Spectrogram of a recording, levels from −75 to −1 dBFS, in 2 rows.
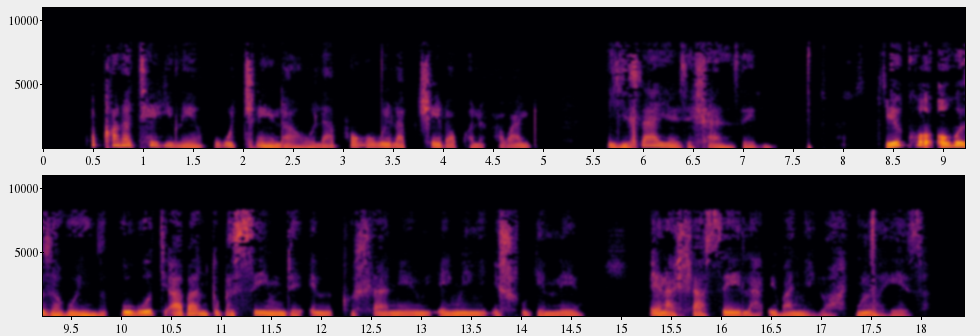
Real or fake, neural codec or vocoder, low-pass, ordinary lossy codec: fake; codec, 24 kHz, 0.9 kbps, WavTokenizer, medium speech release version 1; 9.9 kHz; MP3, 32 kbps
